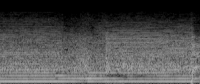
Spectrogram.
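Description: Arena goal horn sounding one long steady note over a cheering crowd, signalling a home-team goal.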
